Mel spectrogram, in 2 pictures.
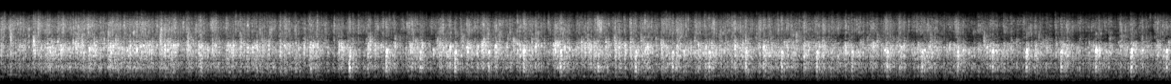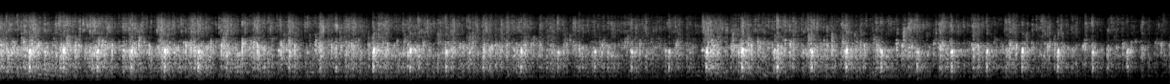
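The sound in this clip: Sustained audience applause welcomes Mike Pence as he is introduced as a speaker at the Heritage Foundation in Washington, D.C. Many hands clap in a dense, even roar that holds steady for over twenty seconds.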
